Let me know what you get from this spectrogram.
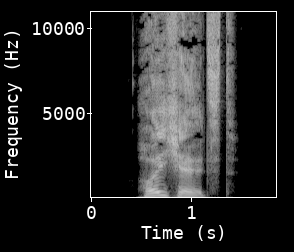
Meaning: second-person singular present of heucheln
- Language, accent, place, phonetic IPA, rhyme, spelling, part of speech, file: German, Germany, Berlin, [ˈhɔɪ̯çl̩st], -ɔɪ̯çl̩st, heuchelst, verb, De-heuchelst.ogg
